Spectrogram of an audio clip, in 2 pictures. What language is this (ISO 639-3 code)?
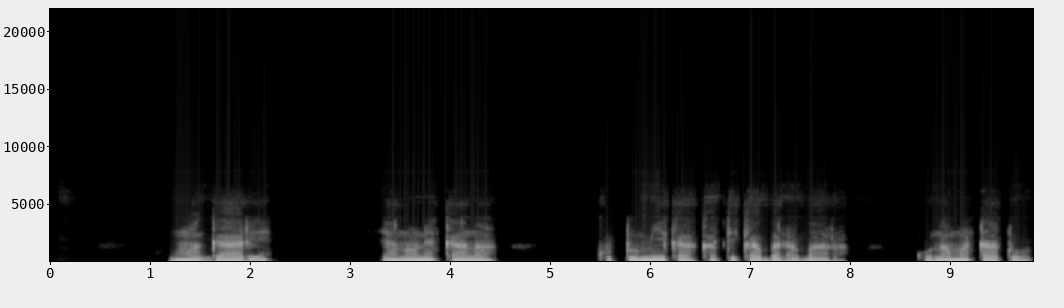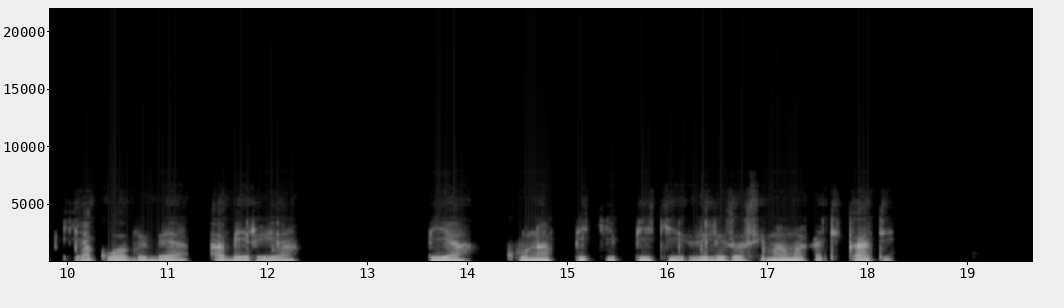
swa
